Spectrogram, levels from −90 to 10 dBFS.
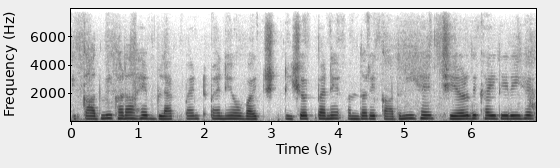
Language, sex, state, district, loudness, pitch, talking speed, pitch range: Hindi, female, Madhya Pradesh, Bhopal, -14 LUFS, 205 Hz, 170 wpm, 195-215 Hz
